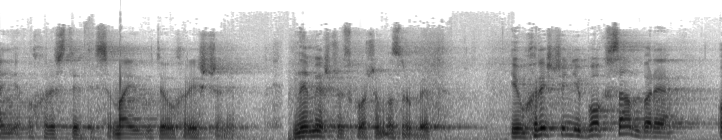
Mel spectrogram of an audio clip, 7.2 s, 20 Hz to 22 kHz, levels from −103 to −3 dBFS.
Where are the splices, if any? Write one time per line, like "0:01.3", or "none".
0:02.8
